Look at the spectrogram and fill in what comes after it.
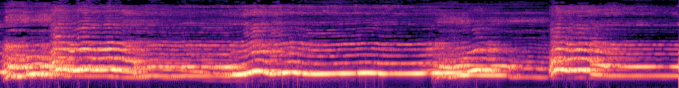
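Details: Indoor Alaskan Malamutes Tuvaaq and Aanaga announce themselves to people outside with drawn-out, wavering howls, several overlapping phrases that rise and fall, separated by short pauses, one howl sweeping upward midway.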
